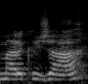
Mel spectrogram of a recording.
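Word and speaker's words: maracujá: liquidy but of the maracuja and that is how you say it because i have relatives that immigrated to this wonderful country from brazil and um you pronounce it not maracuja it's mara cuja um from tarte and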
